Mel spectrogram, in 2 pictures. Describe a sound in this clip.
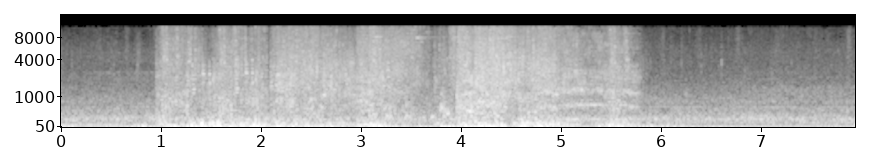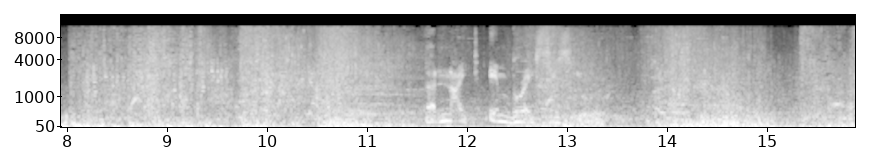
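Blades clash and hack in a noisy fight.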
